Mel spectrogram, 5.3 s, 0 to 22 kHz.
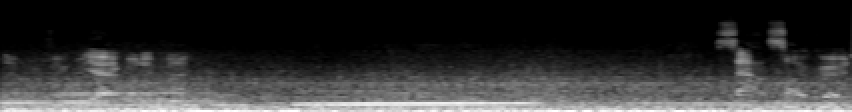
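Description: A Nissan Skyline 350GT engine revs freely and smoothly, its tone rising and falling in a steady drone that continues throughout.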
